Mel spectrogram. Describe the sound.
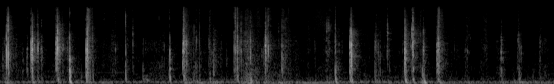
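Playing cards shuffled during a tarot-style reading before one more card is drawn: a brisk run of many crisp, uneven slaps and riffles with brief gaps, over a faint low hum, with no talking.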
